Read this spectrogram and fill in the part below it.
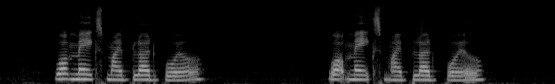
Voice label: Dictation; phonology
